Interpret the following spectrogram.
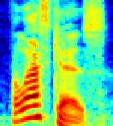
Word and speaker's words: Velásquez: he'll be Velazquez Spell it phonetically Kez with a K I'm gonna put the k right here Look at what i do Q-E-U and then cross out U Velásquez See that easy?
